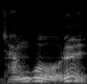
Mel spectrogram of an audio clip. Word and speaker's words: Django: 그리고 장고를 설치를 하고 싶으면은 여러분들 폴더는 다시 단톡 폴더로 갈게요. 여기서 pip install 장고라고 d장고 d는 묵음이죠.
